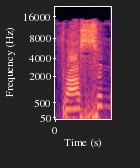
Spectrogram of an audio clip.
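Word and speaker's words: fasten: क्या है बंद लीजिए तो उसमें टी साइलेंट हो जाता है ध्यान रखना फैशन या सीट बेल्ट नॉट तेल मी फसिन एंड टाइटन ये कौन सा फॉर्म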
